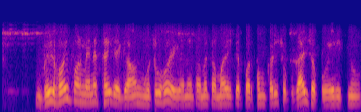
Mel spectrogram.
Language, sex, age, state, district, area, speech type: Gujarati, male, 30-45, Gujarat, Narmada, rural, conversation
